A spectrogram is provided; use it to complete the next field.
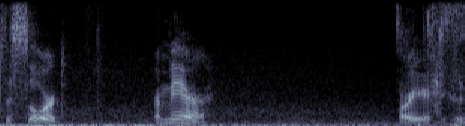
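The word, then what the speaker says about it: Gramr: Ramir. Or you have to go to Gram. The R at the end is silent.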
